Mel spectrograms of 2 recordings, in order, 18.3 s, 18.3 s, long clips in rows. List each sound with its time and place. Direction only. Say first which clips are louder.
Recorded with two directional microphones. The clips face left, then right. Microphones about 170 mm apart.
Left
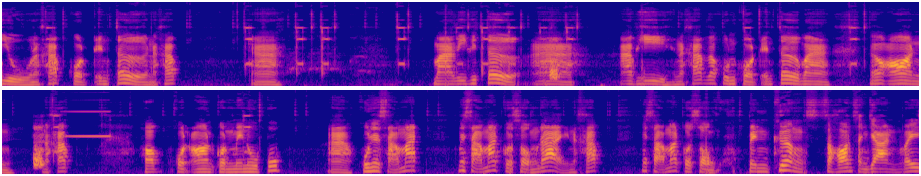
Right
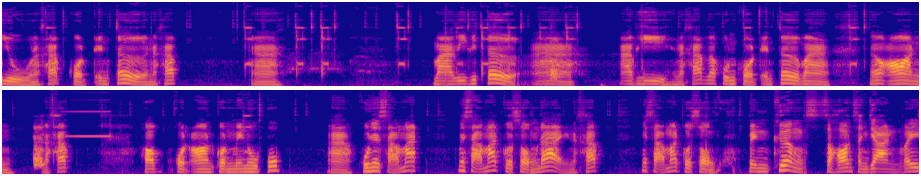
0.0 s speech: right 4 dB; 35° right (ahead or behind)
2.9 s cash register: right 1 dB; 20° right (ahead or behind)
3.9 s speech: right 3 dB; 25° right (ahead or behind)
5.7 s a sound: right 3 dB; 30° right (ahead or behind)
6.4 s speech: right 4 dB; 30° right (ahead or behind)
